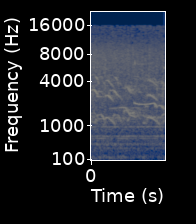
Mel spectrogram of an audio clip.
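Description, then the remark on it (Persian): A sustained, wavering chant carries melodic glides over a low steady hum, a morning Islamic call to prayer (adhan) near sunrise, at moderate volume, with no other voices nearby. “آره صدای اذان صبحگاهی میاد”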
